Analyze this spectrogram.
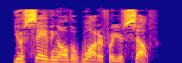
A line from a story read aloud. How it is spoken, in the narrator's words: I yelled over at him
